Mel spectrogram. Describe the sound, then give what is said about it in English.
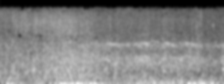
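A steady, broad wash of ocean waves rolling onto a sunny beach, a continuous surf roar with gentle swells in loudness and no voices. “It is so nice and sunny today at the beach. The sand is bright, the water is glistening.”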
